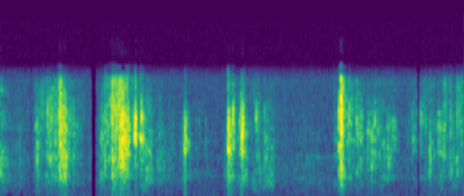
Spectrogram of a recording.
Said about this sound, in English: Flipping paper. Okay, maybe I won't find where I put it.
